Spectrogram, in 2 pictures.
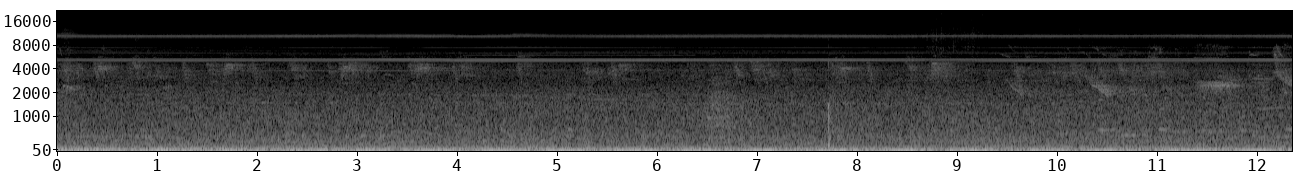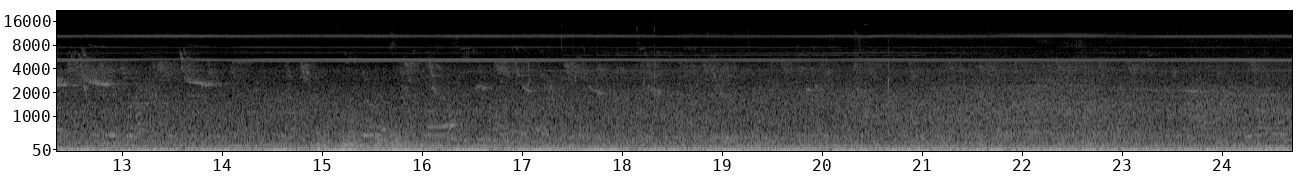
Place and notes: At the station platform, Birds call, Station Message Broadcast, The train arrives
